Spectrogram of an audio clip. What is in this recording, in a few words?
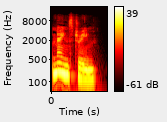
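"mainstream", British English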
